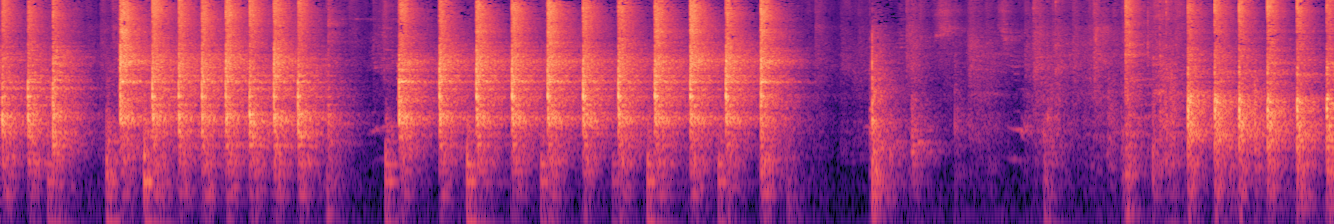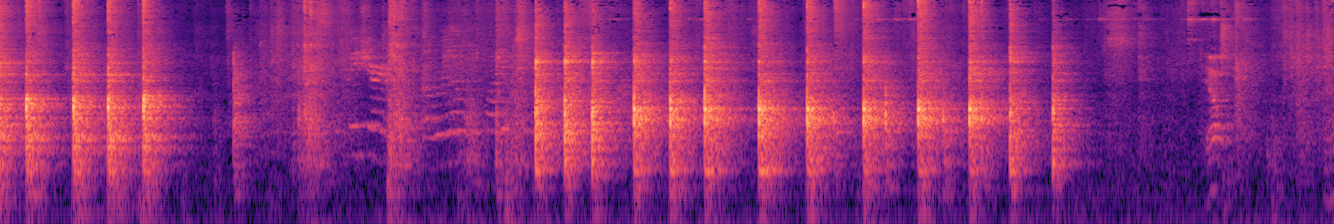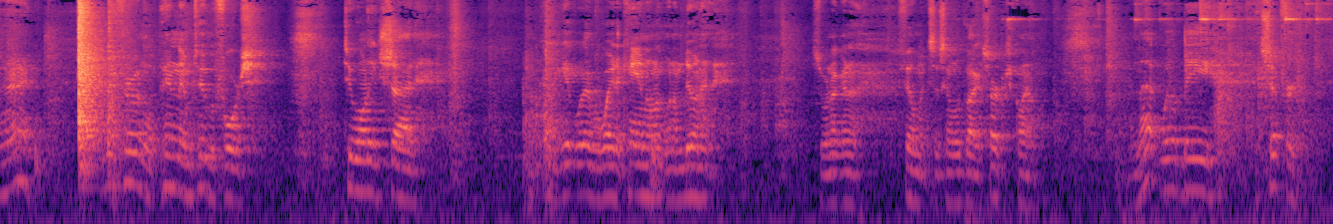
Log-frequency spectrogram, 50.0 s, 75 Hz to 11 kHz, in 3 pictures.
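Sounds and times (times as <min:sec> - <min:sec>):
hammer striking wood: 0:00.0 - 0:10.1, 0:14.0 - 0:19.0, 0:23.3 - 0:30.2, 0:34.3 - 0:34.8.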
